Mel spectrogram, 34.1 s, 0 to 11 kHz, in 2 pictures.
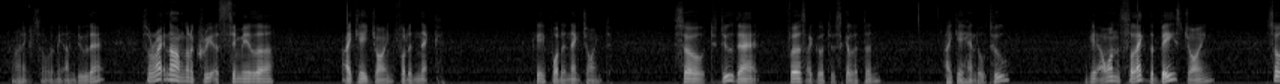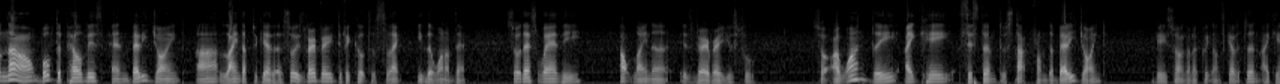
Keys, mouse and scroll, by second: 0.5 z, 0.8 scroll down 1, 1.2 alt+click, 1.9 alt+middle click, 2.1 alt+middle click, 2.2-3.6 alt+scroll up 2, 3.6 alt+middle click, 4.5 scroll down 1, 4.9 alt+click, 6.3 alt+middle click, 8.5-8.9 scroll up 1, 9.1 alt+middle click, 11.3-14.4 drag, 22.0 scroll up 1, 22.6 alt+middle click, 23.6 scroll down 1, 27.6 alt+middle click, 33.4-34.1 drag.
